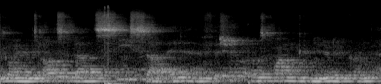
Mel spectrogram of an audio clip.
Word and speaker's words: CSIDH: And we called it, so it's called CSIDH, but we prefer to pronounce it like Seaside because it was in Tenerife, okay?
